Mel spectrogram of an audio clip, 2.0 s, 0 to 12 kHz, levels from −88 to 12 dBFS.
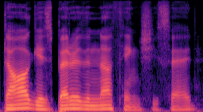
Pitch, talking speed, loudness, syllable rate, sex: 100 Hz, 235 wpm, -17 LUFS, 5.1 syllables/s, male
